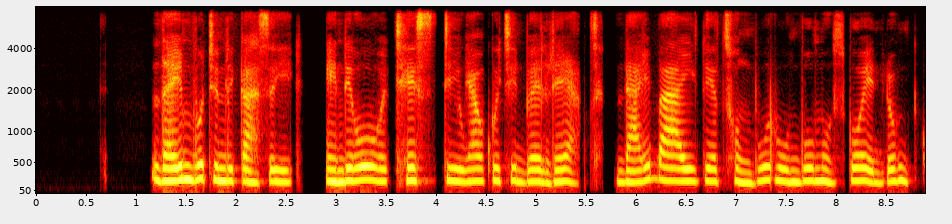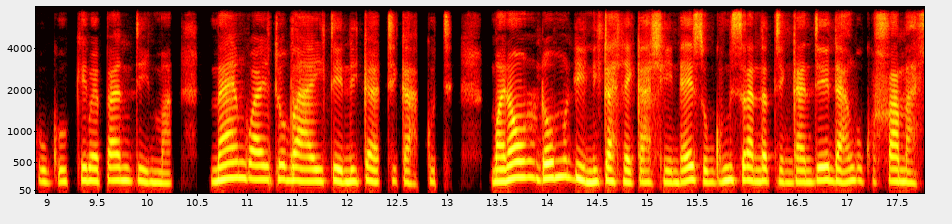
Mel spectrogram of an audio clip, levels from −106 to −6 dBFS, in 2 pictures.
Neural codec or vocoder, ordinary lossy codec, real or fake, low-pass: codec, 16 kHz, 0.8 kbps, ZipCodec; Opus, 64 kbps; fake; 7.2 kHz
